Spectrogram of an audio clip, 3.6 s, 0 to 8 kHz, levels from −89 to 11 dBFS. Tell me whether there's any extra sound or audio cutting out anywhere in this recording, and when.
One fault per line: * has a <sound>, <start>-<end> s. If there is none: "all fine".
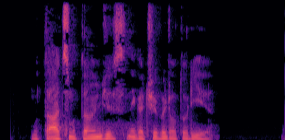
all fine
